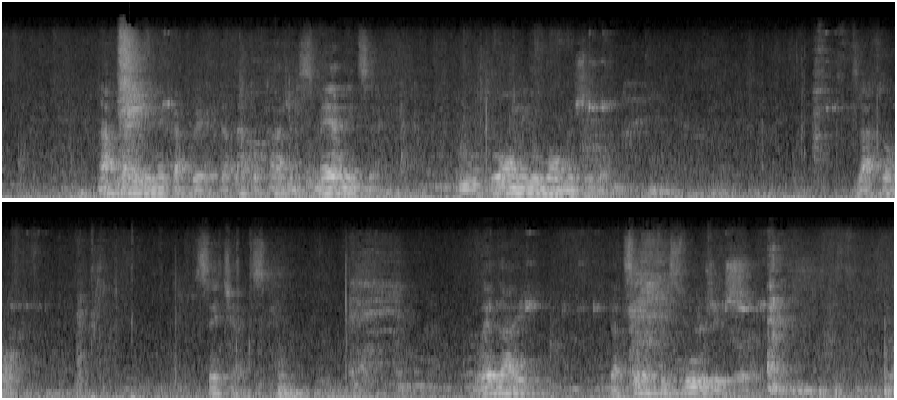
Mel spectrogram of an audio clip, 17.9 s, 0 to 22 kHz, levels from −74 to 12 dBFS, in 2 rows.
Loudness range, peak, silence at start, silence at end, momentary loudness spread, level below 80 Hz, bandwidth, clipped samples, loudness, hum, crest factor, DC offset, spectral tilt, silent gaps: 9 LU; 0 dBFS; 0 s; 0 s; 16 LU; -32 dBFS; 15.5 kHz; under 0.1%; -20 LUFS; none; 20 dB; 0.7%; -5 dB/octave; none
